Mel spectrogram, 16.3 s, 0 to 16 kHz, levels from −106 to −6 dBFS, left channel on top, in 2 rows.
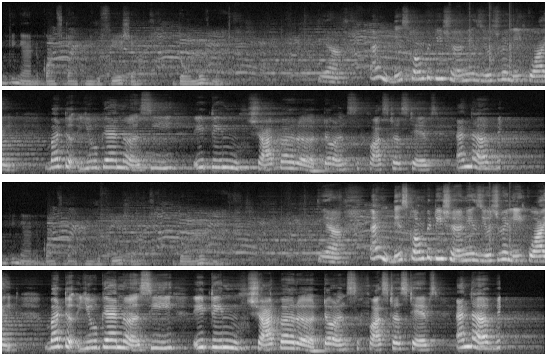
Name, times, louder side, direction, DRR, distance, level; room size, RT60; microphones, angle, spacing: voice 1, 0.0-2.1 2.6-3.4, left 3 dB, 60° left, 0.8 m, -49 dB
sound 1, 0.7-8.0, right 1 dB, 5° right, 1.3 m, -50 dB
voice 2, 4.7-14.7 15.0-15.6, right 7 dB, 65° right, 0.4 m, -31 dB
18.0 x 17.5 x 9.8 m
head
